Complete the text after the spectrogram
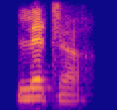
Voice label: "letter", Indian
